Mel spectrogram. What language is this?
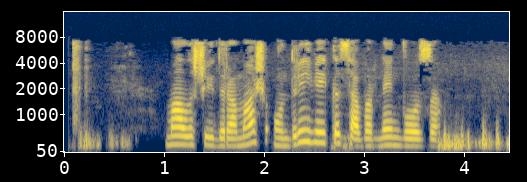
Mari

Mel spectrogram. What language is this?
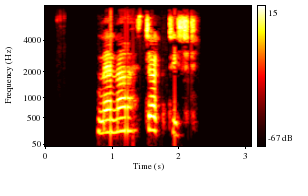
Luo (Kenya and Tanzania)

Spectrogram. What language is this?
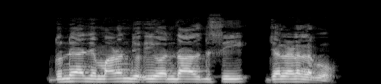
Sindhi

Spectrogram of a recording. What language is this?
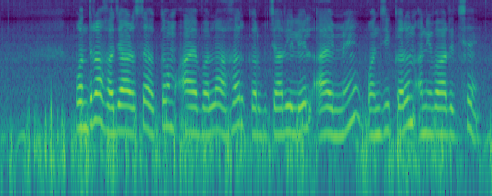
Maithili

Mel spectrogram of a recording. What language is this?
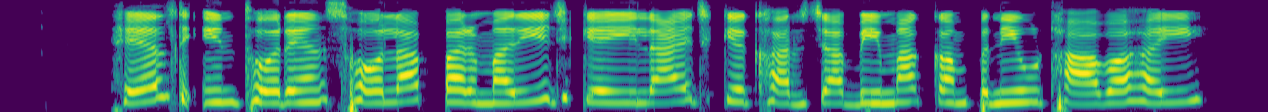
Magahi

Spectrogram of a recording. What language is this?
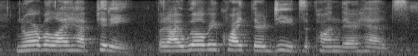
English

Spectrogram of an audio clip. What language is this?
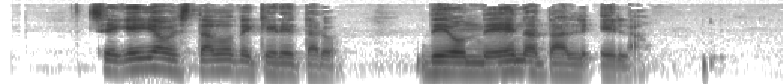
Galician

